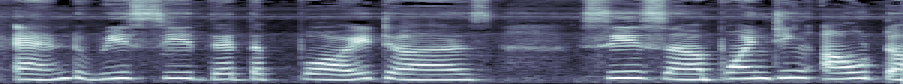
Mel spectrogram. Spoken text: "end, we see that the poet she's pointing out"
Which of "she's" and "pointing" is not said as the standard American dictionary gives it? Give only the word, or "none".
she's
